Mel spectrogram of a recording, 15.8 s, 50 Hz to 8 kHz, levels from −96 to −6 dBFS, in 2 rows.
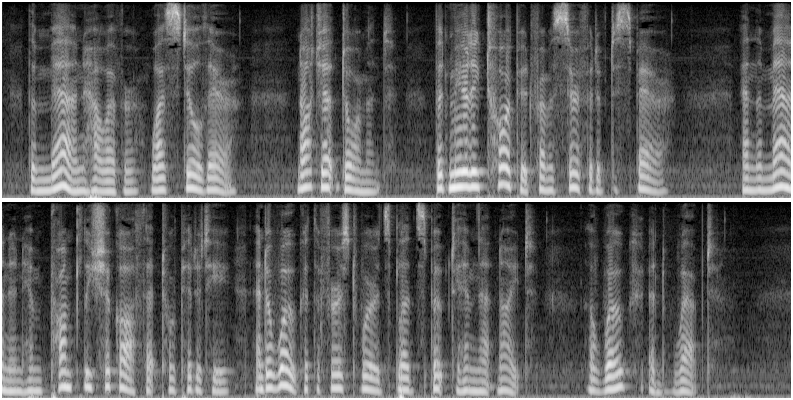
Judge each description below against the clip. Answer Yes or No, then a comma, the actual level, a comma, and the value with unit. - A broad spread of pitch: No, average, 4.4 semitones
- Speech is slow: No, average, 160 wpm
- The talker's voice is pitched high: No, medium, 180 Hz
